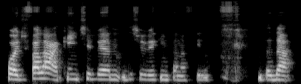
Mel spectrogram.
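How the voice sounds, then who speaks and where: A woman's voice: on the high side, fairly even intonation, a little fast, a bit bright. Emotional Brazilian woman giving testimony. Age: 30s. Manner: emotional, repetitive, confiding. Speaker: online community host. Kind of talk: personal testimony to a live group.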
